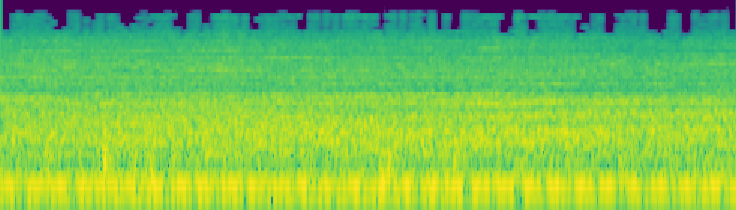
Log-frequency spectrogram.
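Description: Two freight trains passing at once: a steady rumble of intermodal container cars rolling by on the rails, with CN diesel locomotives crossing the bridge overhead.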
